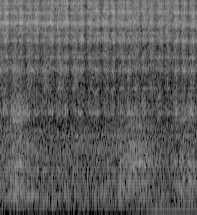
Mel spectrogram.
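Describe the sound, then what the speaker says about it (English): Steady, even rubbing and rasping as rough spots are worked off a glitter-coated tumbler in circular motions, continuous and close throughout. "you just rub off these rough spots"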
